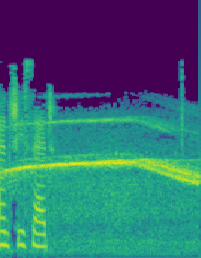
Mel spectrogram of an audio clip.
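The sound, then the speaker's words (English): A steady, wailing emergency siren sounds loudly outside throughout, its pitch dipping slightly near the end as it passes, while a person speaks briefly at the start. “excuse the siren.”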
